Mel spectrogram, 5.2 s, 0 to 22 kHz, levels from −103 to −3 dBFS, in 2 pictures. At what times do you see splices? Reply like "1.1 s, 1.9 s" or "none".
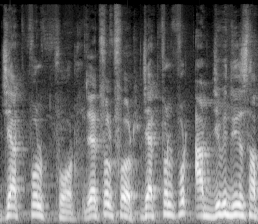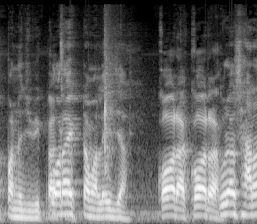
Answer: none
